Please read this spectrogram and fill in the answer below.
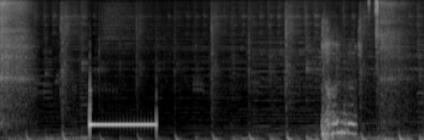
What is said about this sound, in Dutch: We gaan hem nog een keer proberen te bellen.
